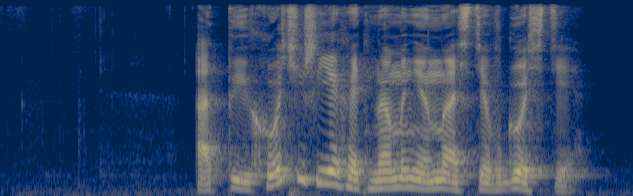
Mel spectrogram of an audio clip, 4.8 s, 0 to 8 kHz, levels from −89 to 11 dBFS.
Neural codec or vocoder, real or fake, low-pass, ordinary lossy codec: none; real; 7.2 kHz; none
